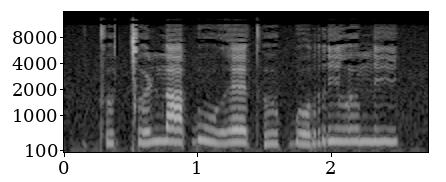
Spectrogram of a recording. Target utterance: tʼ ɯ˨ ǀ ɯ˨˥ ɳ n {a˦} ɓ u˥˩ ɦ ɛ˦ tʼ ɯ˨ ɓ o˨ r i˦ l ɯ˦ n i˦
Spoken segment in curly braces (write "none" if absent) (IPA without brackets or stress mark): a˦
